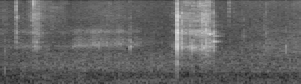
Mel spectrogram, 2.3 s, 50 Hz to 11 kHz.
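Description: Light metal clicks and a short scrape as the one-piece bolt is slid out of the AR-57's upper receiver, with one sharper click about a second and a third in.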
